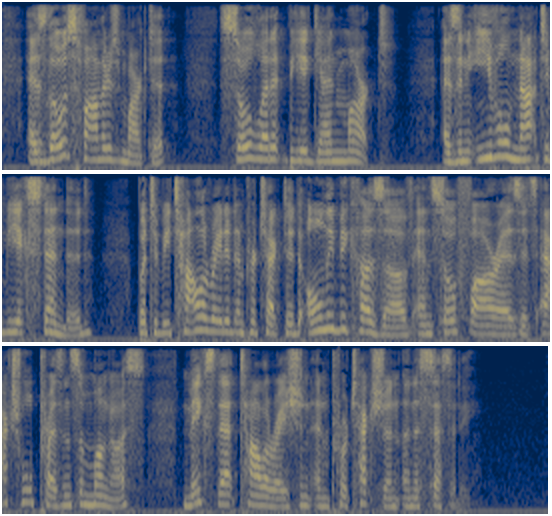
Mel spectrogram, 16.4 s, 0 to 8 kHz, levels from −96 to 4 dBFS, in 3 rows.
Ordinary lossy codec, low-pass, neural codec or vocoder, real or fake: AAC, 48 kbps; 7.2 kHz; none; real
